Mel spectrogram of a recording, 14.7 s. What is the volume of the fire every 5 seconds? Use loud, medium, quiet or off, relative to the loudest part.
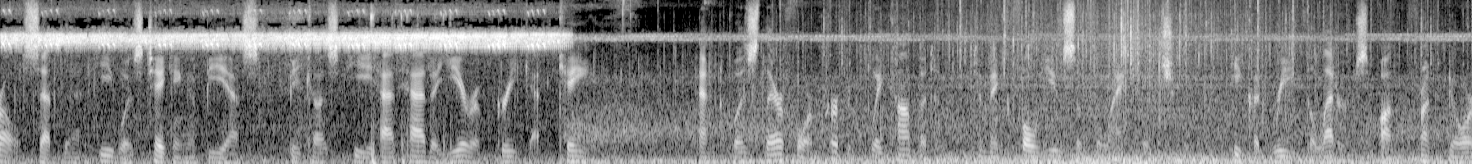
quiet, medium, loud.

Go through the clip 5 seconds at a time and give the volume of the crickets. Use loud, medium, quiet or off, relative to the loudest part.
loud, medium, quiet.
